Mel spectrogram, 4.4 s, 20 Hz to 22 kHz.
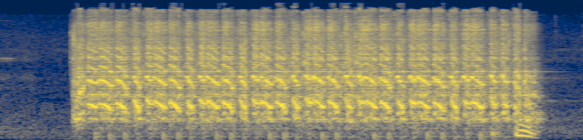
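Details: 1977 Hondamatic 750 barn-find motorcycle, spark just restored after suspected kill-switch short; steady starter churning with quick even chuffs about three a second for three seconds, never catches: cranks but won't start.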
